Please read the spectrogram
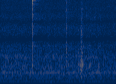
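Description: A few faint, light clicks of a small wrench being fitted to the threaded stud of a rifle-stock mount.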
